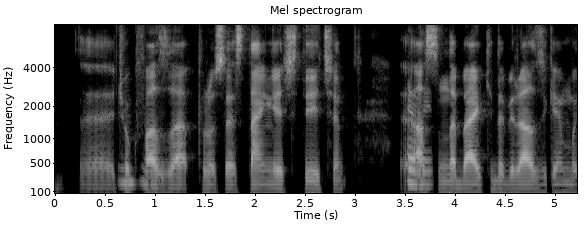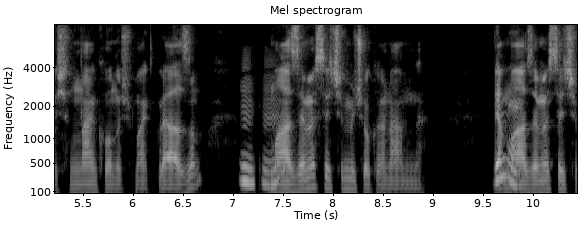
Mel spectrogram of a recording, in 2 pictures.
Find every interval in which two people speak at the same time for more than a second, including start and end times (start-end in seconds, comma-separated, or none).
none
